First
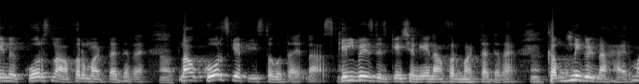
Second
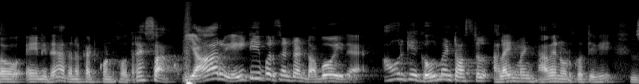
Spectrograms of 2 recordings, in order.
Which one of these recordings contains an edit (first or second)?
second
